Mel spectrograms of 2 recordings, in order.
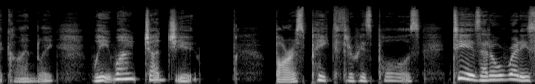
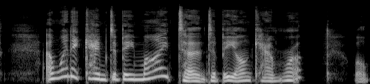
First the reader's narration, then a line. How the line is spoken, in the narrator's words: Boris sobbed, <gasps>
